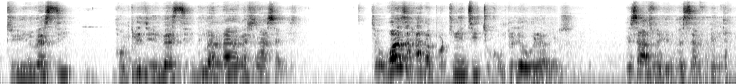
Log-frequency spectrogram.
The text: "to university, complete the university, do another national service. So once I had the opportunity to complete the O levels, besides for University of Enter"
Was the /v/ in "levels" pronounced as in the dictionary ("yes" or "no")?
no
